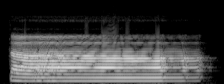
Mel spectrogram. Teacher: زبان کی جو نوک ہے، اسے ہم یہ سامنے کے جو چوڑے سے اوپر والے دانت ہیں ان کی جڑ پر لگائیں گے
